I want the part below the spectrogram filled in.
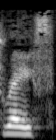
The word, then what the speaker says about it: Ralph: I was like, no, it's pronounced Rafe. And then he was like, how could it be pronounced Rafe when it's written as Ralph?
